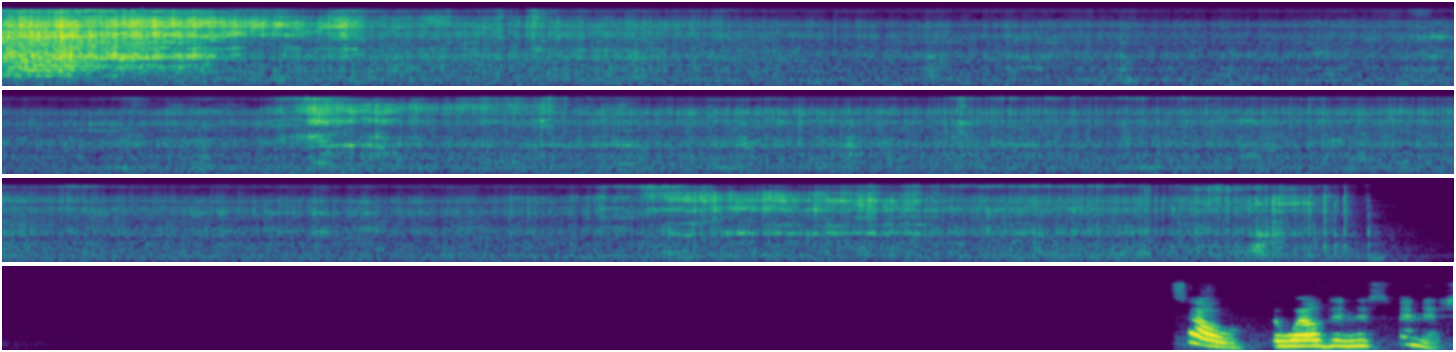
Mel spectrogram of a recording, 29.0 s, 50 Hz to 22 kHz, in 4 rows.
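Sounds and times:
arc welding torch: 0.0 - 21.4.

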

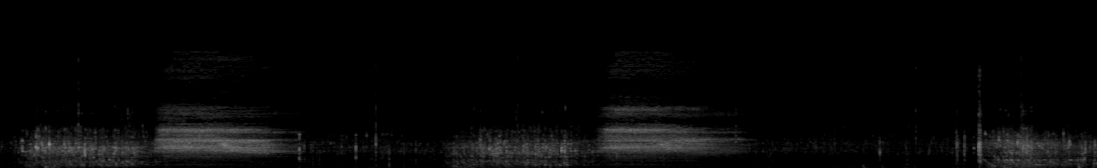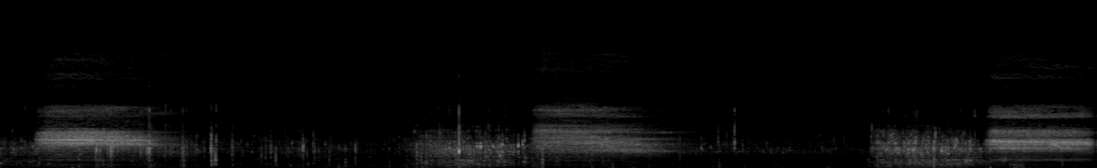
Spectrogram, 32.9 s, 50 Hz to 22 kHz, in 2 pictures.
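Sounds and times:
regulator air hiss: 2.4 - 4.6, 9.0 - 11.4, 17.0 - 19.4, 24.5 - 27.0, 31.3 - 32.9
exhaled bubbles underwater: 14.8 - 19.2, 29.5 - 31.9.

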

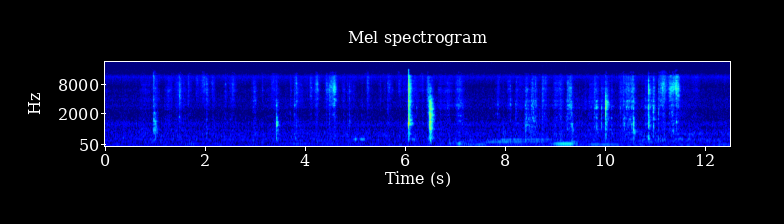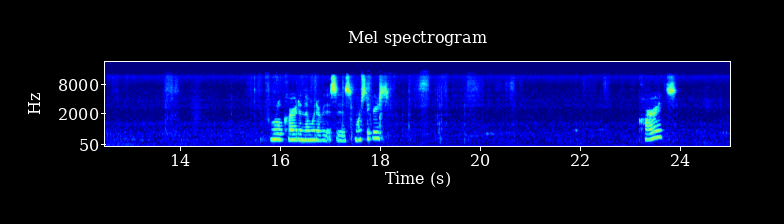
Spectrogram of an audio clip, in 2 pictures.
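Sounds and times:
small clicks of cd case: 6.0 - 6.6, 9.7 - 11.5.

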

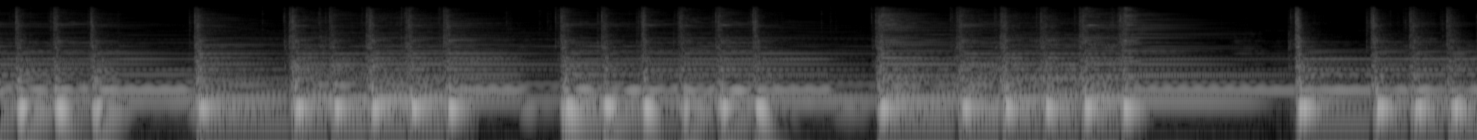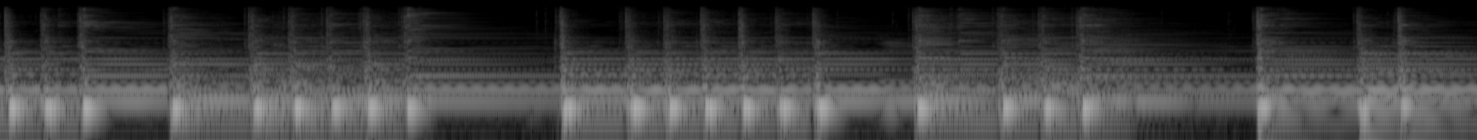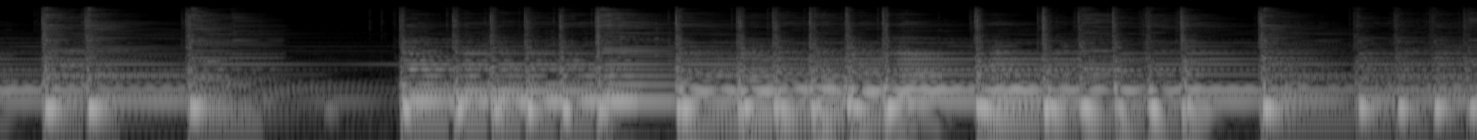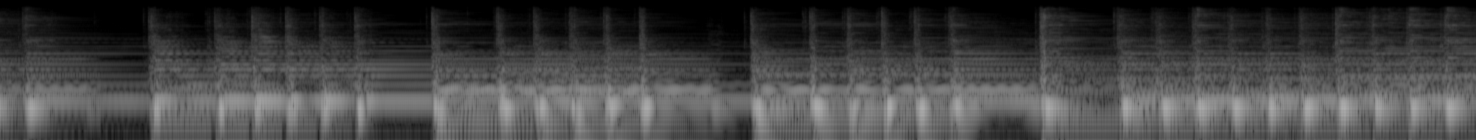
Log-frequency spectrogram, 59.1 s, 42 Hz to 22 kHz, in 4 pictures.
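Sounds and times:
acoustic guitar strumming chords: 0.0 - 59.0.

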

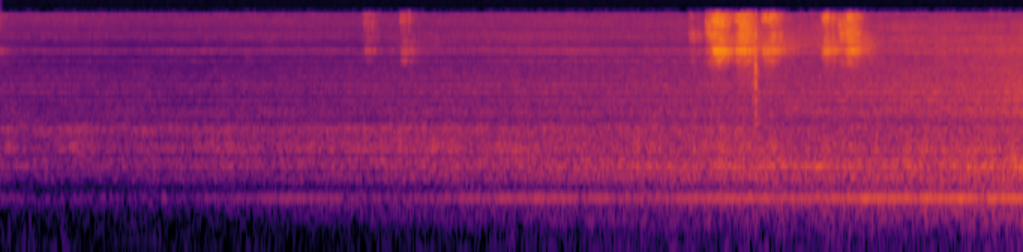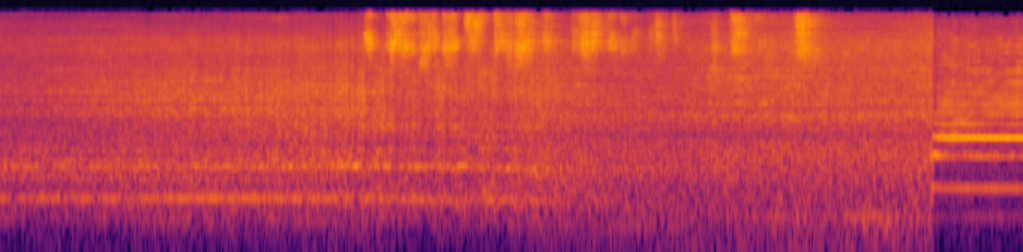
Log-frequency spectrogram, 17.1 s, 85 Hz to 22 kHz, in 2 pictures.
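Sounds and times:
electric locomotive humming: 0.0 - 17.0
train running gear rumble: 2.8 - 16.3.

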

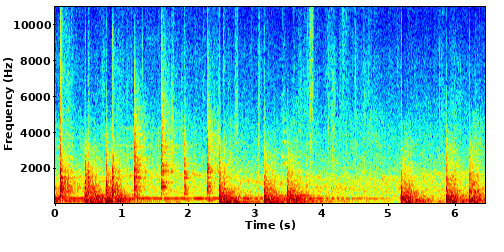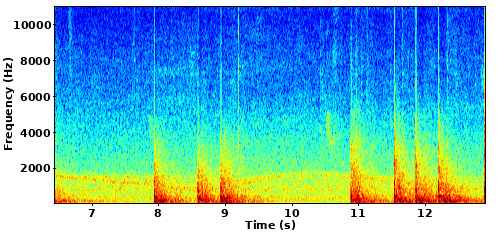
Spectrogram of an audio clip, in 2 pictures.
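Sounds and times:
deep drum hits: 0.0 - 4.1, 5.2 - 6.6.

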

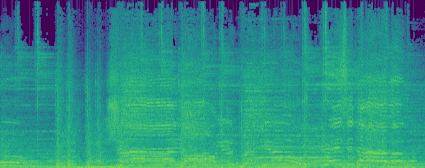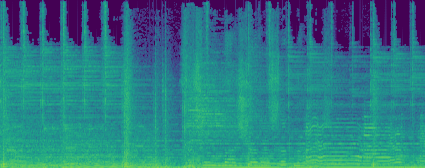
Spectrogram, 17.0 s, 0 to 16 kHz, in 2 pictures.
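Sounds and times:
live rock band playing: 0.0 - 17.0
voices singing long notes: 2.1 - 11.4.

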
